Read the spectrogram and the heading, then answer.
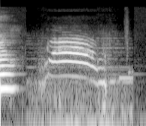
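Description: A soft, small cat meow, a single drawn-out mew that rises and falls in pitch over about a second, heard quietly with no talking.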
